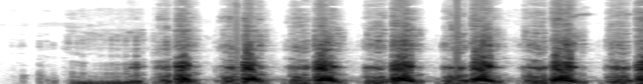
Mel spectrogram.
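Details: A male leopard gives a rasping, sawing call of rapid harsh grunts, calling to his mate.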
